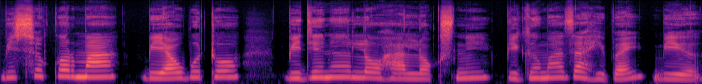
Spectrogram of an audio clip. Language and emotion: Bodo, neutral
